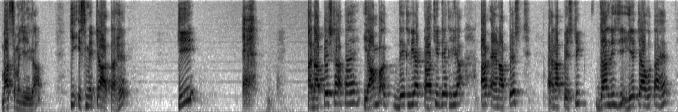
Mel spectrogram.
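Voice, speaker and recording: A man's voice: sits high, lively intonation, slow, long pauses. A man teaching poetic meter in a lecture, repeating words to tap out their stresses and correcting himself as he goes. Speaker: literature teacher.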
